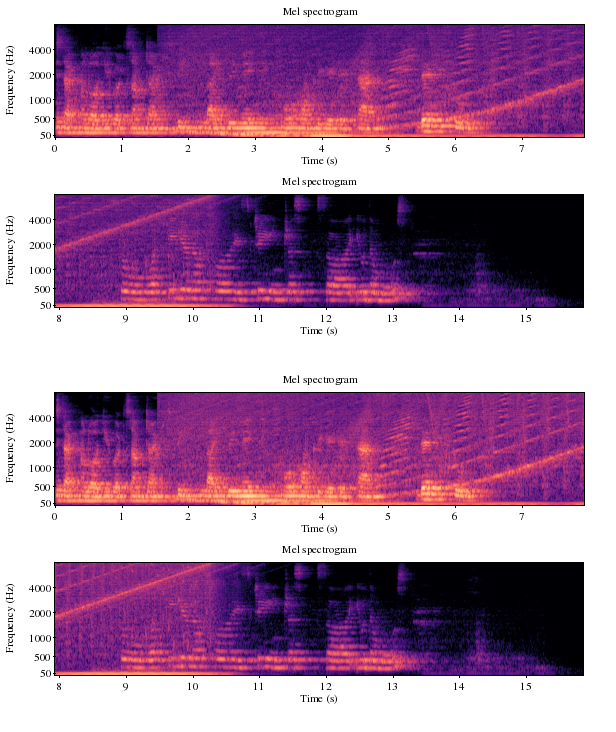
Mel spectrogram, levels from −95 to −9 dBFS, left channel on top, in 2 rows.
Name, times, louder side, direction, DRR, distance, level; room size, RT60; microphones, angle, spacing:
voice 1, 0.0-4.9 5.4-6.4, right 3 dB, 30° right, 0.3 m, -24 dB
sound 1, 1.5-10.6, right 2 dB, 60° right, 0.8 m, -30 dB
voice 2, 8.8-11.6 12.0-13.2, equal, 10° left, 0.9 m, -35 dB
8.9 x 6.8 x 2.3 m
head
